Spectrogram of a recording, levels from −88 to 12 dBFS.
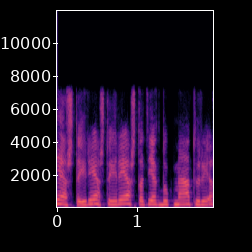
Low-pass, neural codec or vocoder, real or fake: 7.2 kHz; codec, 16 kHz, 4 kbps, X-Codec, HuBERT features, trained on general audio; fake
